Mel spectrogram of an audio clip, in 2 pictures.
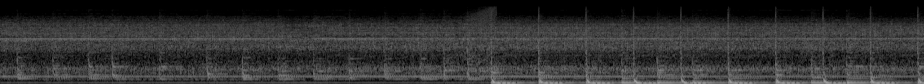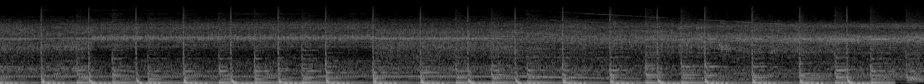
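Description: Electric car polisher with a foam pad buffing car paint: a steady motor whine over the hiss of the pad on the panel. The whine drops in pitch near the end as the motor slows. Background music with a steady beat comes in about five seconds in.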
